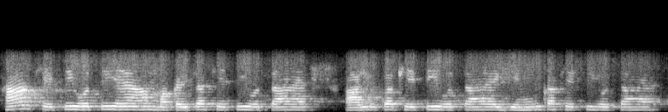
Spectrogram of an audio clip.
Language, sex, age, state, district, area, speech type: Hindi, female, 30-45, Bihar, Samastipur, rural, conversation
